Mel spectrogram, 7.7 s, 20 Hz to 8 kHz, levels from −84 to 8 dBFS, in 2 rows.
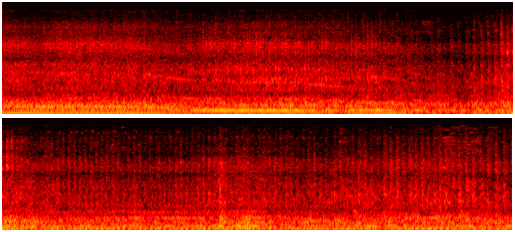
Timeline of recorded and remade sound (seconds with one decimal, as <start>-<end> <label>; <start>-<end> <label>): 0.0-7.7 recorded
